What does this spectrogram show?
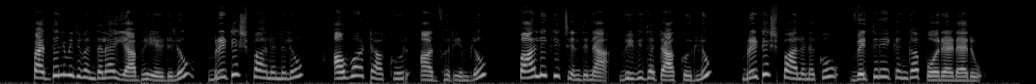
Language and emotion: Telugu, neutral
